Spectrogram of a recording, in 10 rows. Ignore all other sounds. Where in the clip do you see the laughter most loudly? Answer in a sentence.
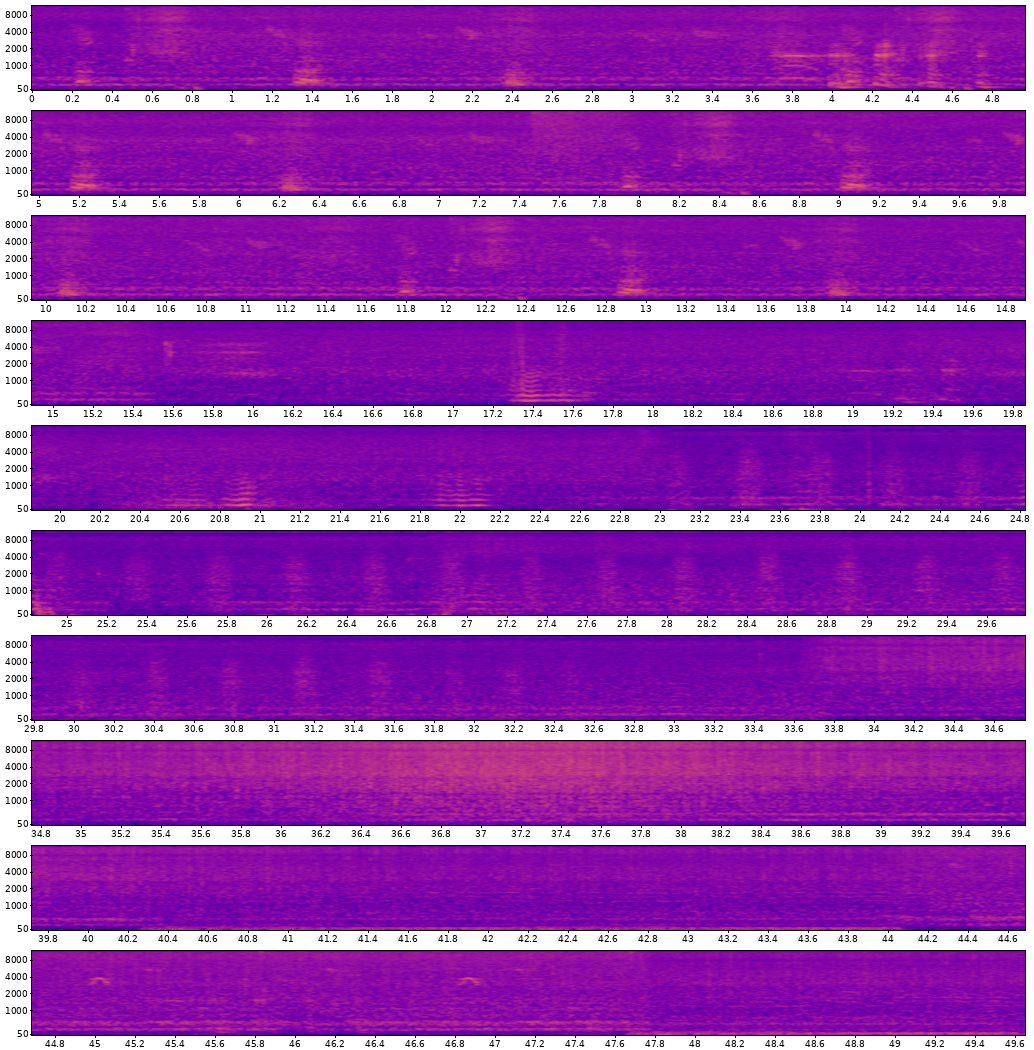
The volume of the laughter peaks at 4 seconds.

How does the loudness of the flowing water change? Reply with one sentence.
The volume of the flowing water goes up, then down.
